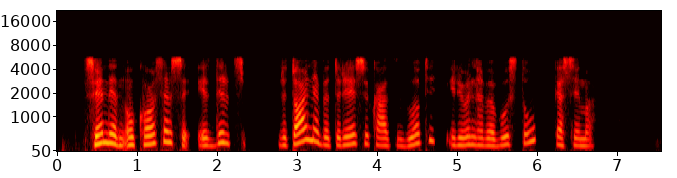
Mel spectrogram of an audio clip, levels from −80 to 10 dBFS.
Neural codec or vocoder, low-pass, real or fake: codec, 16 kHz in and 24 kHz out, 0.6 kbps, FocalCodec, streaming, 2048 codes; 5.4 kHz; fake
